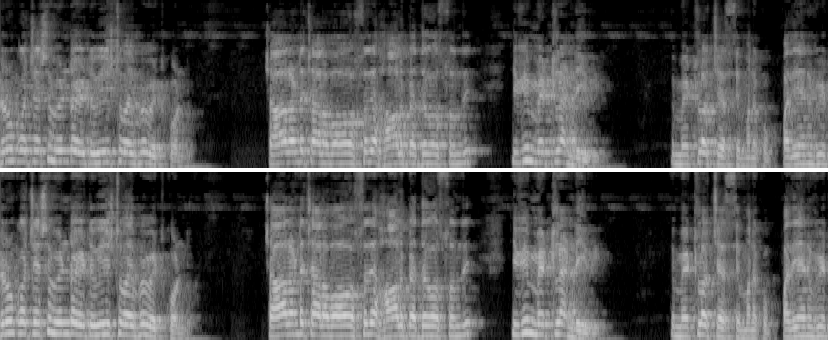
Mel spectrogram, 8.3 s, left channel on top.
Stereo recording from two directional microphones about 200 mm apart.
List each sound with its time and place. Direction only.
0.0 s a man's voice: 55° right (ahead or behind)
